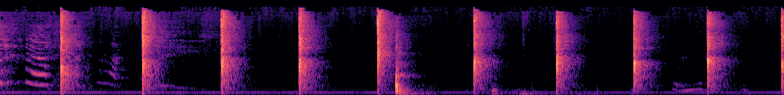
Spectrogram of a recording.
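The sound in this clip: A lone person claps for a joke at a comedy show, slow and evenly spaced, each sharp clap ringing out separately, with a voice faintly speaking in the gaps between claps.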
